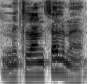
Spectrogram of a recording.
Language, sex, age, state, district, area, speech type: Maithili, male, 60+, Bihar, Madhubani, rural, spontaneous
